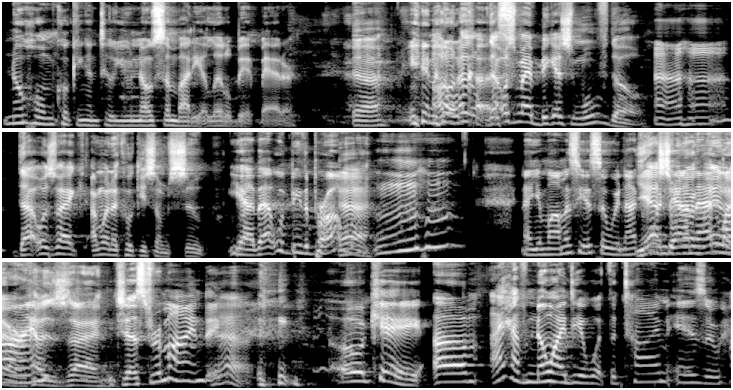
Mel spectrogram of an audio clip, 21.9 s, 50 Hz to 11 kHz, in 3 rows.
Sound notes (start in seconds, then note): 16.8 chuckles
